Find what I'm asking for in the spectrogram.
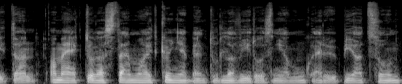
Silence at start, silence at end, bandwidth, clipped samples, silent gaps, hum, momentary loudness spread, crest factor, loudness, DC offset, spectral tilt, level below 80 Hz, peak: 0 s; 0 s; over 20 kHz; under 0.1%; none; none; 7 LU; 16 dB; -19 LUFS; under 0.1%; -5 dB/octave; -40 dBFS; -2 dBFS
